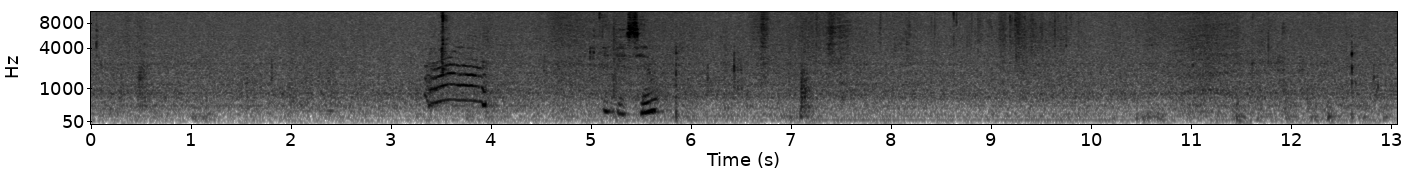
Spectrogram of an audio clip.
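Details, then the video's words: Five-week-old Ragdoll kittens playing indoors with their mother; two short, rising meows near the middle, the rest quiet apart from faint rustling and soft background noise. "Ragdollbabies 5 Wochen alt beim Spielen"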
